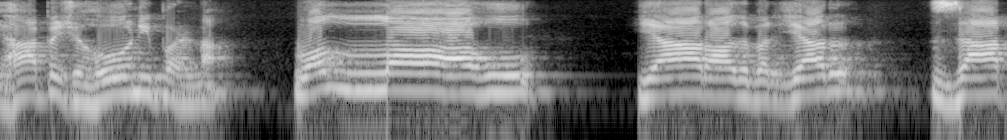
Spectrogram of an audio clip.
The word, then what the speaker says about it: واللہ: واللہ، لفظ اللہ سے پہلے زبر ہے اس لیے اس کو اوپر پڑھا جا رہا ہے.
